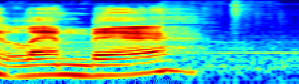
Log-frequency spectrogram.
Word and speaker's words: Lambert: it neither am i pronounce it lamb bear lamb bear that's lambert come on uh rosalie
